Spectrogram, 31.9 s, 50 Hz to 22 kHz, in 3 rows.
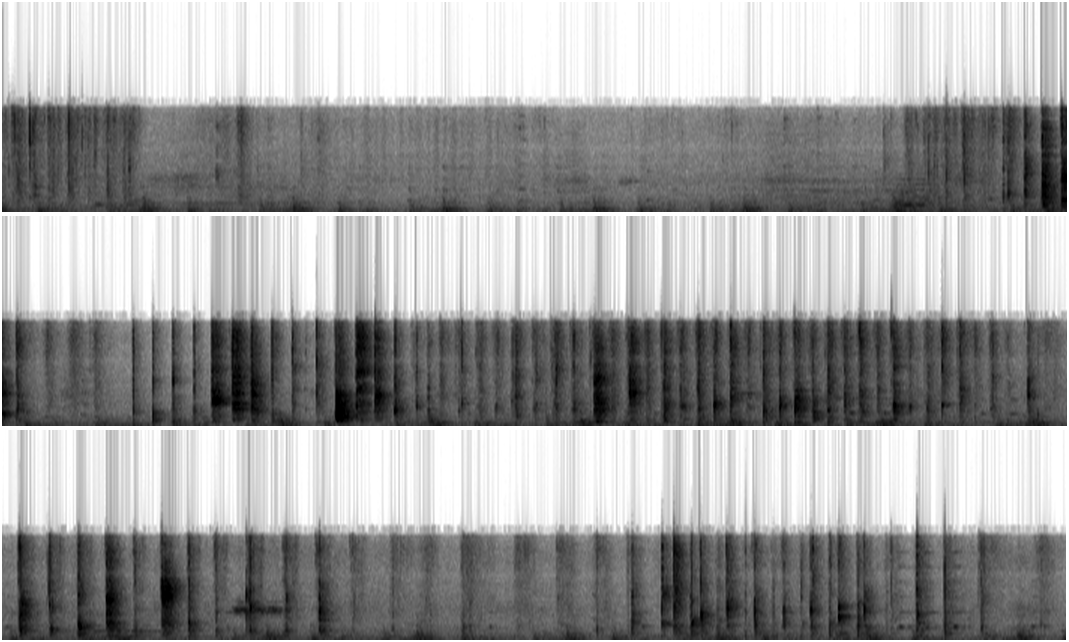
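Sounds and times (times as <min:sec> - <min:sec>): hands tapping on head: 0:09.2 - 0:31.9.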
